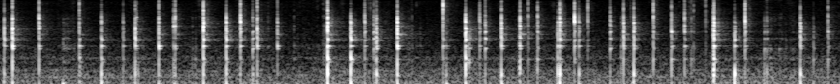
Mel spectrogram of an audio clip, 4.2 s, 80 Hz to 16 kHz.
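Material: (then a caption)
Acrylic. Long green nails scratch and tap across a flat, solid wooden heart board covered in pink acrylic rhinestones. The result is a quiet, rapid stream of about 30 crisp, bright clicks and ticks, each dying away almost instantly, with very little low end.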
